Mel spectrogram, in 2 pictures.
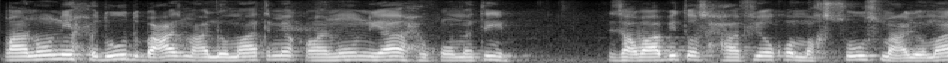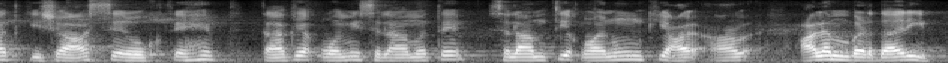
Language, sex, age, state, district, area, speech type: Urdu, male, 18-30, Uttar Pradesh, Saharanpur, urban, spontaneous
